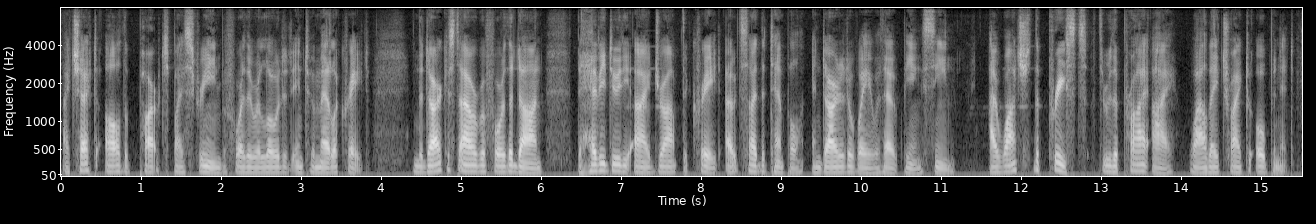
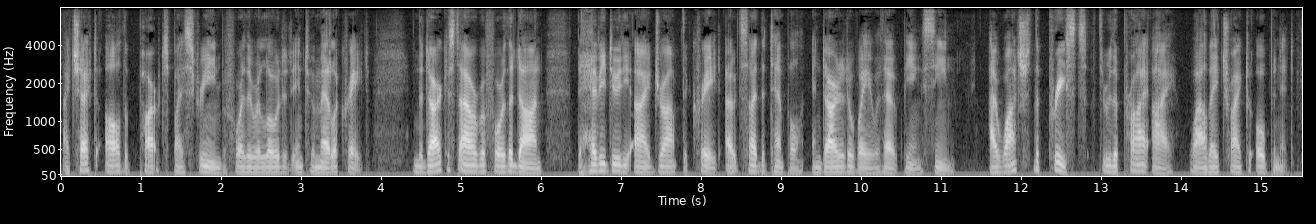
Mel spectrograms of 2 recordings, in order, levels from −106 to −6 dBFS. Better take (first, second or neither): second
